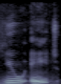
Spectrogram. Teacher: So we ended up deciding that the schwa is going to be represented with UH, which is sort of the sound that you write when you want to indicate a sigh, or when someone's trying to think of what they have to say, right? It's this UH, a small sigh, which is practically the schwa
